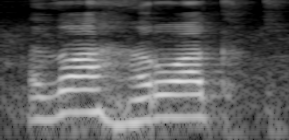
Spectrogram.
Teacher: हा जो है इसको हम निकालेंगे अक्सा हलक से, यानी गले का वो हिस्सा जो कि सीने की तरफ होता है वहाँ से अदा करेंगे। ज़हरक। रॉ को पुर पढ़ा, रॉ के ऊपर ज़बर है और आखिरी हरफ को साकिन कर दिया।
